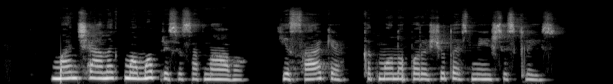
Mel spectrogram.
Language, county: Lithuanian, Kaunas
